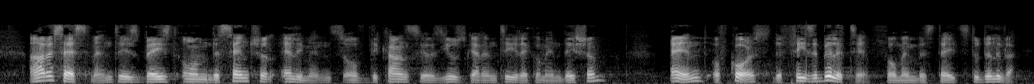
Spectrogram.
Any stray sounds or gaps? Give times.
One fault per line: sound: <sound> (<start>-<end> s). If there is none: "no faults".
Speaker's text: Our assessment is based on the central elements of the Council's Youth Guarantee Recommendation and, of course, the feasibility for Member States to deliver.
no faults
